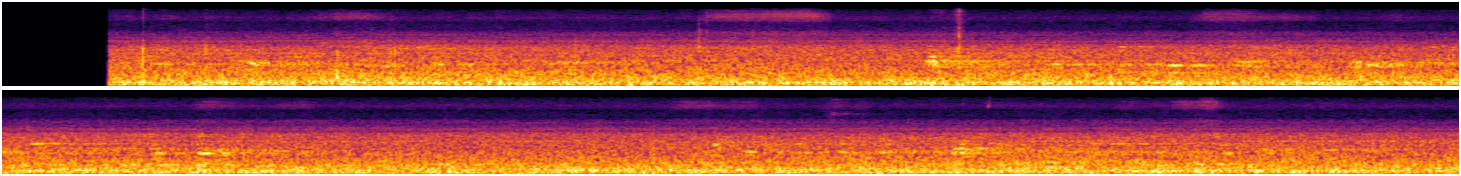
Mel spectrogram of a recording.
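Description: Steady background noise of a large railway station building, a continuous even hum with faint distant voices, starting suddenly about half a second in.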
